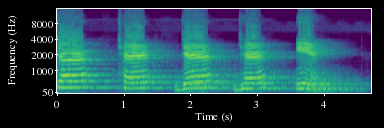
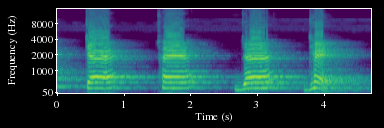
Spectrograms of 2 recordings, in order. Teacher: जब हम च बोलते हैं तो हमारा जो जीभ होता है ऊपर तालु को टच करता है, इसलिए इसका नाम पड़ा है तालव्य व्यंजन।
